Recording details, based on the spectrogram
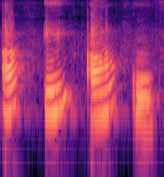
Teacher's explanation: जिन स्वरों के उच्चारण में मुख द्वार आधा खुलता है वह आपका अर्ध विवत हो जाता है जैसे कि आ ए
